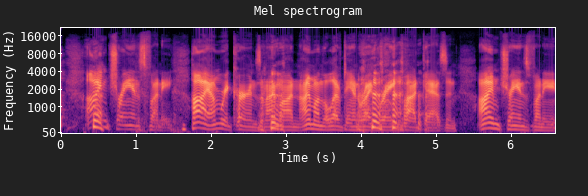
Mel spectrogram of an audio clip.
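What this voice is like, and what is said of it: Imitates another person's voice. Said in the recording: “that's such a good Rick impression, actually”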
